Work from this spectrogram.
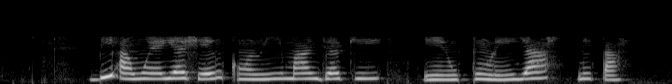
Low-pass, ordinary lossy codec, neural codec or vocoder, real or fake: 3.6 kHz; none; none; real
